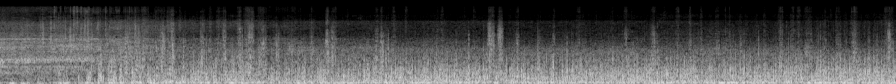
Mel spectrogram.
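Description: Car tyres roar on asphalt.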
